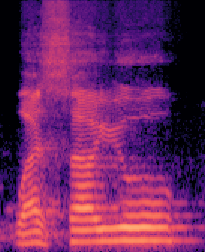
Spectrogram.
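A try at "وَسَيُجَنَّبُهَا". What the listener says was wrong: Ini yang makanya saya bilang apa? Tidak ada panjang. Wasayujan. Cepat.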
